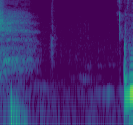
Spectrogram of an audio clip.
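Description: A woman's breathy exhale, a sigh trailing off at the end of her spoken phrase, then a single faint click and silence before her speech resumes near the end.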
